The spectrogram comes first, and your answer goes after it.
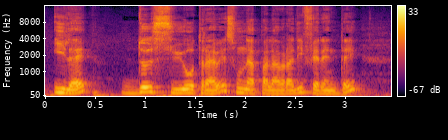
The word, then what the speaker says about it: dessus: Il est sur la table o il est dessus. Otra vez, una palabra diferente. Hay que cuidar porque la S final no se pronuncia.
